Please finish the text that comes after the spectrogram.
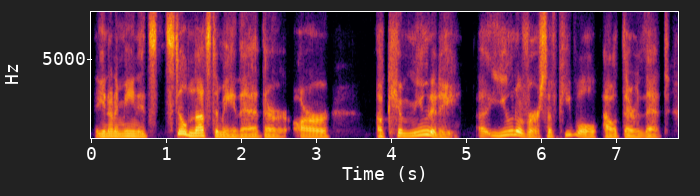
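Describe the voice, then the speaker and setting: A man's voice: medium pitch, animated, a little slow, dry recording. A man hosting a podcast in a casual discussion of history, musing aloud with rhetorical questions and repeated phrases, and freely giving his opinions. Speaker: podcast host.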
